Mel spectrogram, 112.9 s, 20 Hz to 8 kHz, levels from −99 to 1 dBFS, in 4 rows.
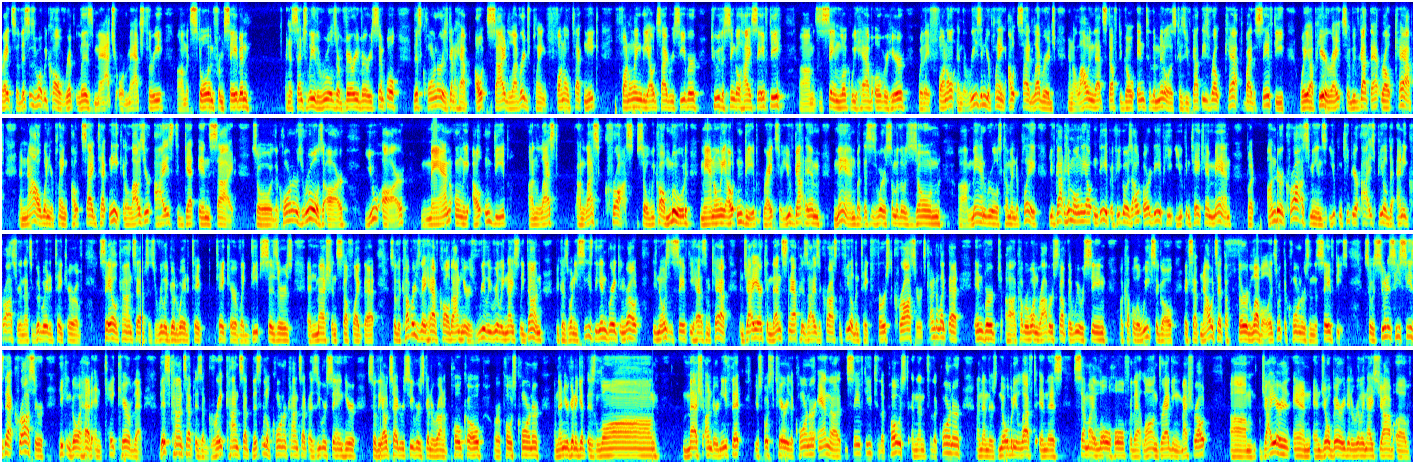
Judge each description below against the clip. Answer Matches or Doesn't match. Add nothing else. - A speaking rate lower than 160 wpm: Doesn't match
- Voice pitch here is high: Doesn't match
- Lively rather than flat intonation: Doesn't match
